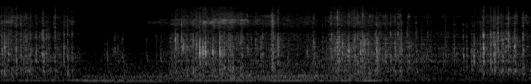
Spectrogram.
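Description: Fingertips slowly type on a full-size black mechanical gaming keyboard with plastic keycaps and a hollow body. Bright, hollow plastic clicks and clacks come in loose clusters, with a faint steady low hum underneath.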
